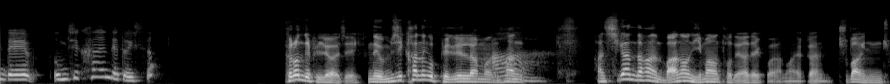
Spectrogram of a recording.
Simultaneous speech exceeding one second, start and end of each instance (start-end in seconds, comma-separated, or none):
none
